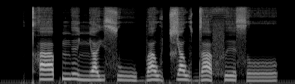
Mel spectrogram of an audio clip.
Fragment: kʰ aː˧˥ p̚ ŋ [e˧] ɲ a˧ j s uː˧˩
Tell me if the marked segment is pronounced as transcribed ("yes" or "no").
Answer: no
